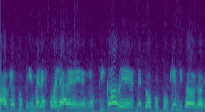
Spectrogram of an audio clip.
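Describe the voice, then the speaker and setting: Music plays in the background as a woman speaks in a high voice. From Argentina, Córdoba Sierras Chicas. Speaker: violin teacher. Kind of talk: radio interview. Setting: phone call.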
